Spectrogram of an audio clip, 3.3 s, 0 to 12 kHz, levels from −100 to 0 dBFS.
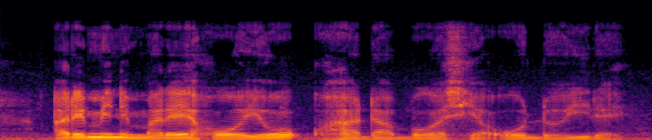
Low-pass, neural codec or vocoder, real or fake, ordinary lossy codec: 9.9 kHz; none; real; none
